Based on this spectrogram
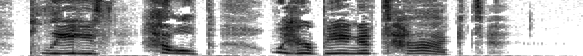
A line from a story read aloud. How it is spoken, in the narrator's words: Louise's voice was shaking as she screamed into her phone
